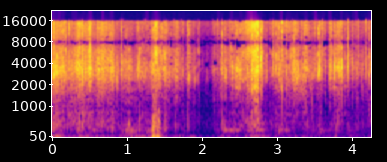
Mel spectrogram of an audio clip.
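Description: A clear plastic bubble wrap sheet is crumpled and squeezed with the fingertips of both hands. Steady bright crinkling is broken by sharper pops of air bubbles, with louder bursts around 1.4 and 2.7 seconds and a brief lull near 2 seconds.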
